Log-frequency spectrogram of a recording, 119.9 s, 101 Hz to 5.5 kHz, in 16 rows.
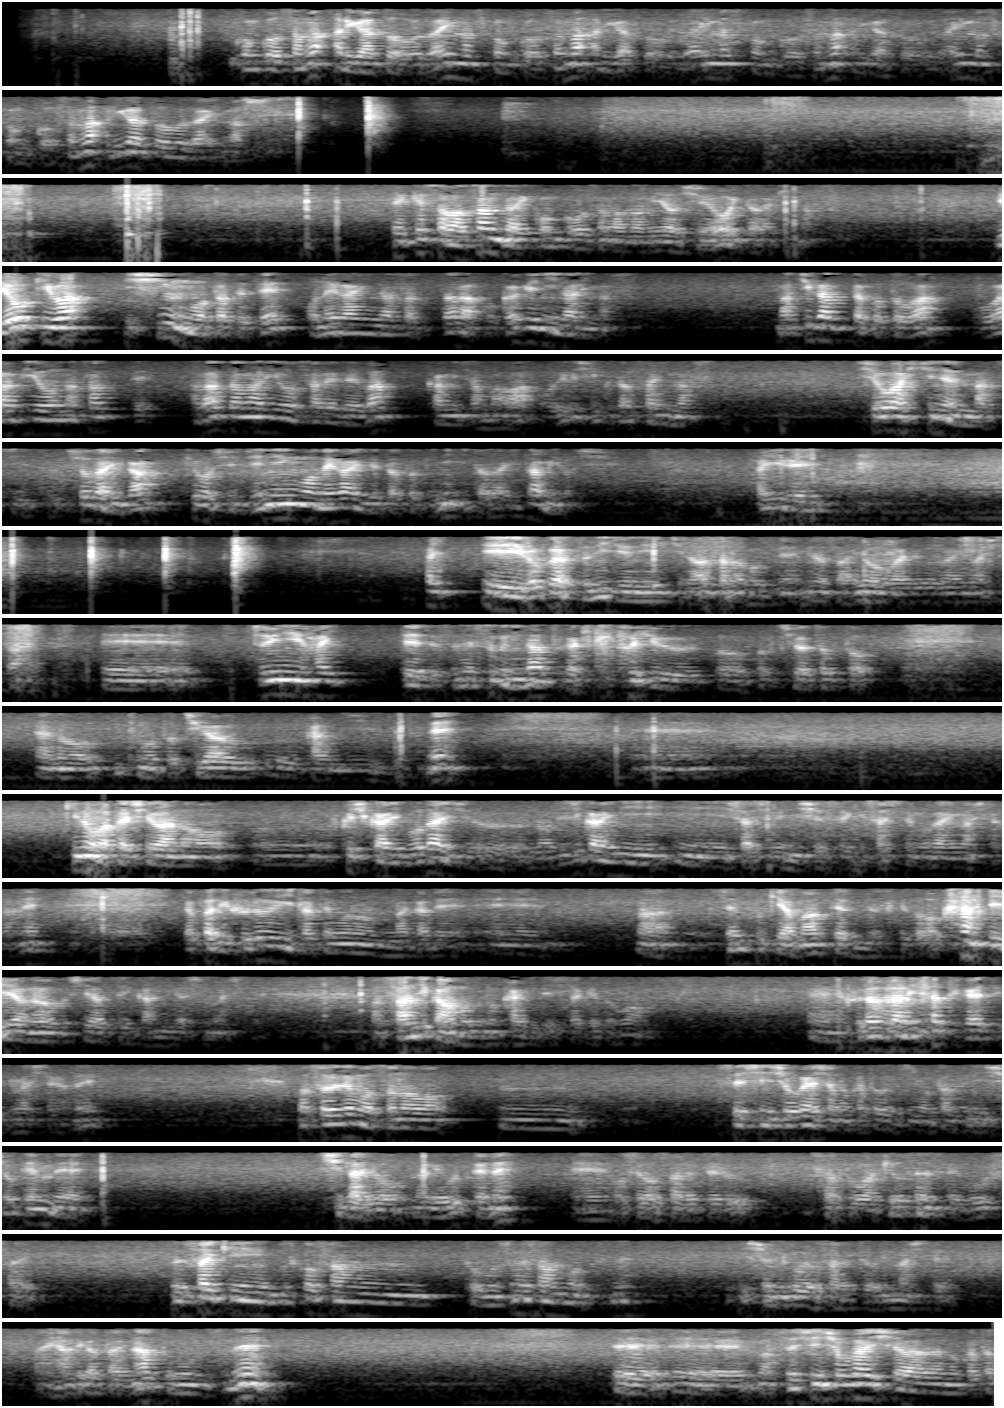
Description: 令和７年６月２２日（朝）のお話が、音声ブログとして更新されています。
